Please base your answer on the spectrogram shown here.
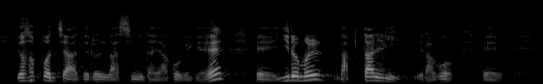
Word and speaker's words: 납달리: 이름을 납달리라고, 히브리어는 납탈리 이렇게 탈로 이렇게 발음하는데 납탈리 이렇게 했는데 8절에서 이제 그 납달리의 의미를 설명하고 있습니다.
